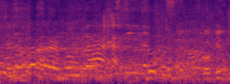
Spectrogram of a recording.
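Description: Several people talking at once, overlapping chatter of voices with no other sound standing out.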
